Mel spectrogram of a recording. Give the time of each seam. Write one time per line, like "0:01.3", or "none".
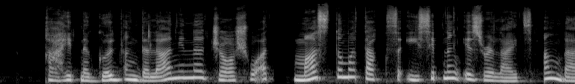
0:01.2
0:02.7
